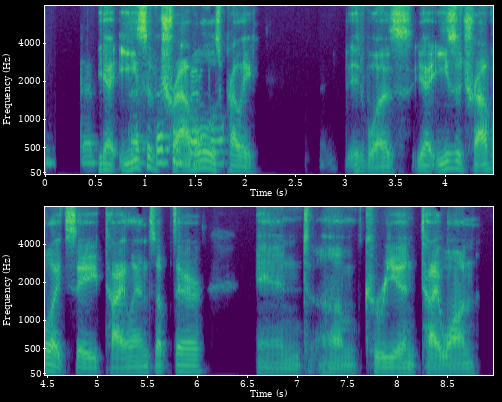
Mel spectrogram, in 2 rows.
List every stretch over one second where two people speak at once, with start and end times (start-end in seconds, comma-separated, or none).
0.5-1.9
